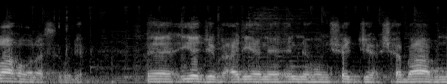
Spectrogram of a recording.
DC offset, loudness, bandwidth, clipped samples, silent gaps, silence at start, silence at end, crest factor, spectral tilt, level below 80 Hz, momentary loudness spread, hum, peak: under 0.1%; -25 LUFS; 16 kHz; under 0.1%; none; 0 s; 0 s; 12 dB; -6 dB/octave; -52 dBFS; 14 LU; none; -12 dBFS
